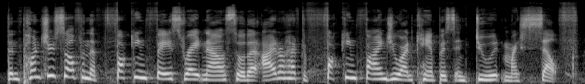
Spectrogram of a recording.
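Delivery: normal talking voice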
